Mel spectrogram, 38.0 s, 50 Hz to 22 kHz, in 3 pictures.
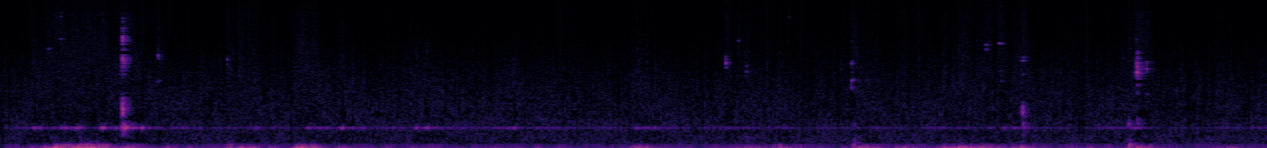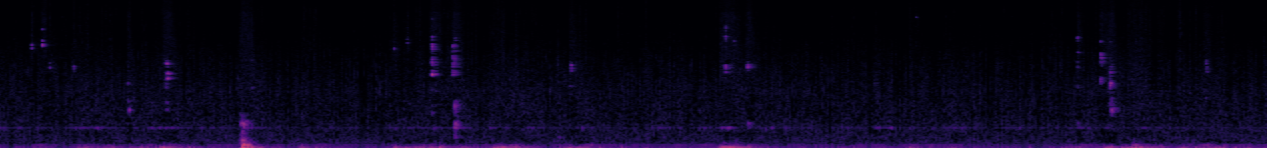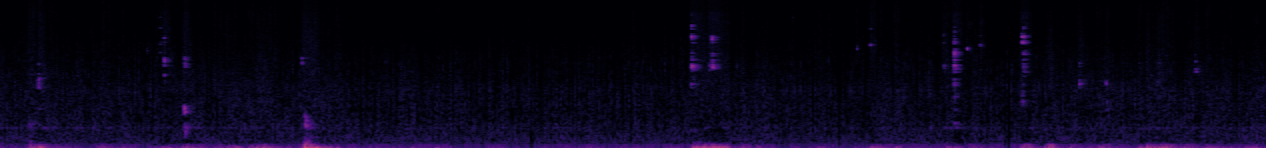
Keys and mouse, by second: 0.7-2.2 drag, 1.1 KP_0, 2.3 g, 7.5-9.6 drag, 7.7 a, 8.6 c, 10.0 click, 10.1 KP_0, 11.3 g, 13.2 right click, 13.4 click, 13.9 a, 14.3 v, 15.1 c, 16.8-18.6 drag, 17.1 KP_0, 18.3 g, 20.1 Tab, 20.1-21.5 drag, 21.4 a, 23.3 Tab, 23.7 a, 24.0 v, 24.6 v, 25.7 c, 27.1 KP_0, 28.4 click, 28.4 g, 32.4 Tab, 32.4-34.3 drag, 34.0-35.5 right drag, 34.3 Tab, 34.9 Tab, 35.5 Tab, 36.3 a, 36.9 c.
